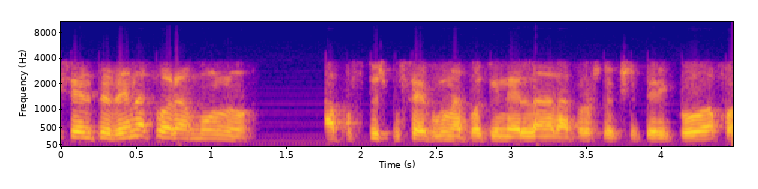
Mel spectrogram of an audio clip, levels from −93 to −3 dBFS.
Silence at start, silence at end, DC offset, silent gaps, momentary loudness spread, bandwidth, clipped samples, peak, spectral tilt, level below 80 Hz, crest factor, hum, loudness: 0 s; 0 s; under 0.1%; none; 7 LU; 4.2 kHz; under 0.1%; -4 dBFS; -7.5 dB/octave; -60 dBFS; 14 dB; 50 Hz at -55 dBFS; -17 LUFS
